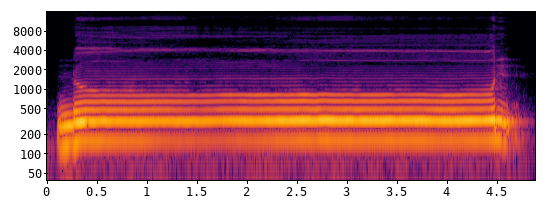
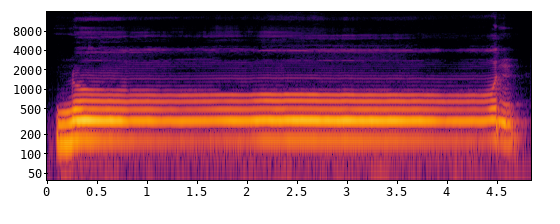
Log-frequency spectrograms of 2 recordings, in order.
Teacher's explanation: গোল করে নুনটা উচ্চারণ করতে হবে আর মাখরাজটা হচ্ছে যেহেব্বার আগাটা জিহিব্বার আগা তার বরাবর উপরের তালুর সঙ্গে তালুটা লাগবে তালু তালু মানে হচ্ছে আপনার জিহিব্বার উপরের যে অংশটা আছে ওইটাকে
